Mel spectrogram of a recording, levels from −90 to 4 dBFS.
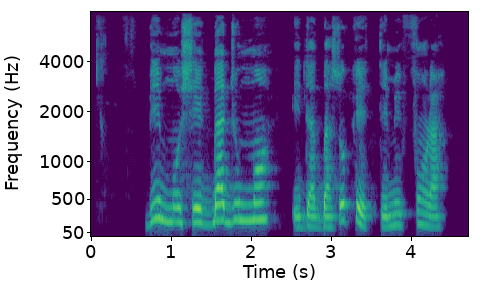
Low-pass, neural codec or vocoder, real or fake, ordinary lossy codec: none; none; real; none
